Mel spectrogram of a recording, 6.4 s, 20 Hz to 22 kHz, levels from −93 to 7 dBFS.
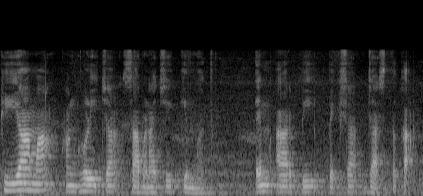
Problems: none marked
